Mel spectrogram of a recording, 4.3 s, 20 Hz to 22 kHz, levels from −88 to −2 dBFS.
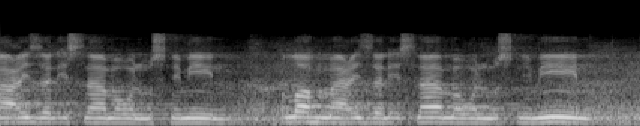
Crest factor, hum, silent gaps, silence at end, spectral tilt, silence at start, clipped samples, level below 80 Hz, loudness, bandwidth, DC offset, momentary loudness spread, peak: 16 dB; none; none; 0 s; -6.5 dB/octave; 0 s; under 0.1%; -70 dBFS; -25 LUFS; 7.4 kHz; under 0.1%; 7 LU; -10 dBFS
